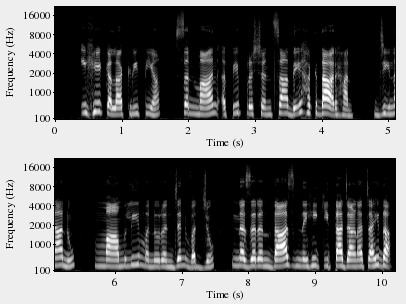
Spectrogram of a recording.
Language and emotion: Punjabi, disgusted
